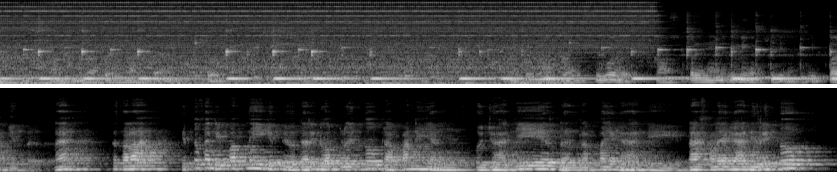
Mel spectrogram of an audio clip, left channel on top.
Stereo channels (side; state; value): both; different; correlation 0.00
